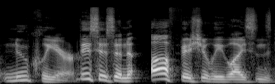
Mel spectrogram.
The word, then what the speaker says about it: nuclear: fact lava and pasta nuclear nucular no nuclear this is an officially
